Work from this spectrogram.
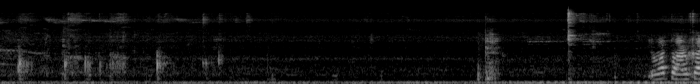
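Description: A spoon clinks and scrapes against a pan as cumin paste is stirred into a fish curry with fried small fish and chili powder, with sparse metallic knocks over a low background hum.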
